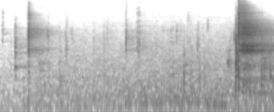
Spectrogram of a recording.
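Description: A few faint taps, then one loud, sharp hit about three and a half seconds in: a nylon hammer tapping the inner olive (hose insert) into the end of a cut hydraulic disc-brake hose so that it seats fully.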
